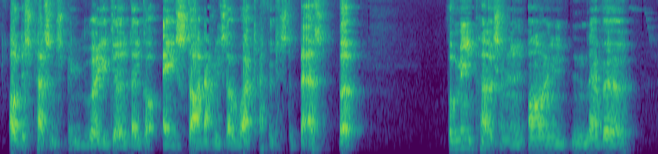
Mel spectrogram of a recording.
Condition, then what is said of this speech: Deafness. And that was just what been helping me to be able to speak as clearly.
